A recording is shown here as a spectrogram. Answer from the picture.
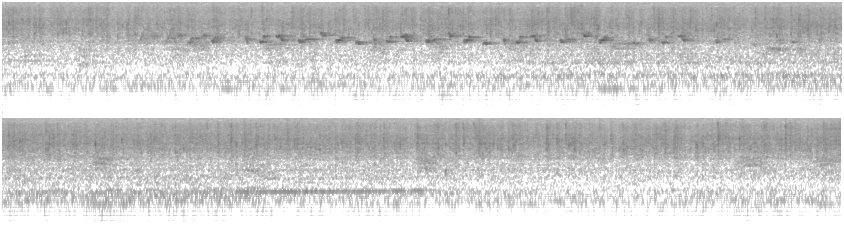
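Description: Near silence with a faint steady hiss. From about two seconds in, a faint run of rapid high chirps, about five a second, lasts some five seconds. A faint low hum comes in briefly later.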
